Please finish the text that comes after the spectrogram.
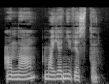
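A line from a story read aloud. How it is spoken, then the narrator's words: Quiet. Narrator (Russian): тихо произнес Гард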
